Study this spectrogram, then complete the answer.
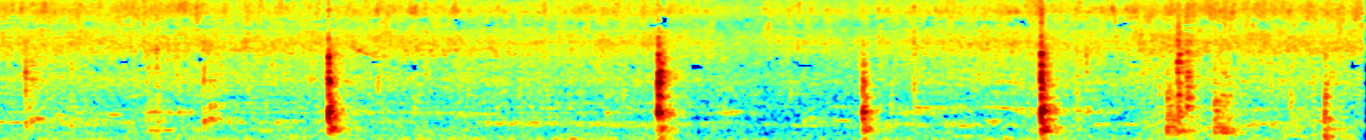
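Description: Red bell pepper frying in the sauce base for a Peruvian parihuela seafood stew, with a soft, steady sizzle and several sharp stirring clacks of a utensil against the pan at irregular intervals.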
